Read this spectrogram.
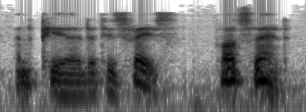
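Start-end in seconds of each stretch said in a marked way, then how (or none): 1.6-2.2 high, sharp demand; a sharp, suspicious question. Acted. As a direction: snap the question at him. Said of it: "he asked sharply".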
